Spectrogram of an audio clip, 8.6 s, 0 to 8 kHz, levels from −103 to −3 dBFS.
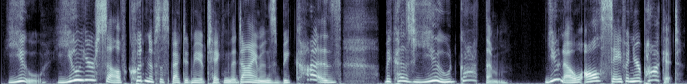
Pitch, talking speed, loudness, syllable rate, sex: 245 Hz, 145 wpm, -17 LUFS, 4.6 syllables/s, female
